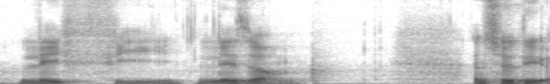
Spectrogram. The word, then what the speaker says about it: filles: Now notice that the S that we've put on the end of each of these words to make them plural, as we've already seen, is silent. Les chiens, les filles, les hommes.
